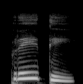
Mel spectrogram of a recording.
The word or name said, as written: ಪ್ರೇತಿ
